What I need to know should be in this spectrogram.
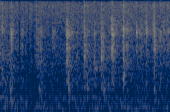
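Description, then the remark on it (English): Typing on a computer keyboard: quick, irregular clicks of keys being pressed, fairly soft, with no talking over them. “What are you typing?”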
